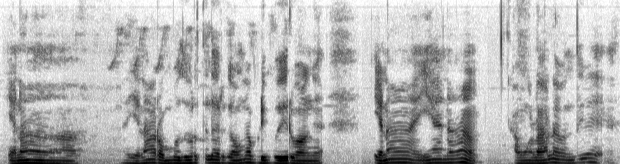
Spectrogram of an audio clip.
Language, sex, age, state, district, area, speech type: Tamil, male, 18-30, Tamil Nadu, Tiruppur, rural, spontaneous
